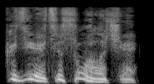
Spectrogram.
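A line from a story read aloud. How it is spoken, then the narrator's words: Hoarse rasp. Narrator (Russian): прохрипел Алекс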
